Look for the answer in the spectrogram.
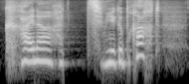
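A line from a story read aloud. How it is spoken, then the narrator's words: Stammered. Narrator (German): stammelte sie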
